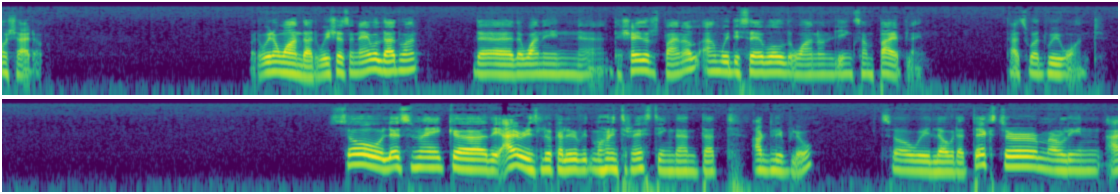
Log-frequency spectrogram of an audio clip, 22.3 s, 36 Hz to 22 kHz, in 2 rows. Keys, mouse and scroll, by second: 3.2 scroll down 1, 3.4 x, 3.6 z, 3.9 right click, 4.0 x, 4.1 z, 4.2 scroll up 1, 4.5 right click.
